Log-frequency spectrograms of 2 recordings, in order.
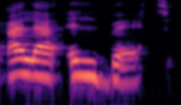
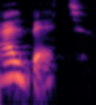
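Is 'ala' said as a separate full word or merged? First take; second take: full; merged. First: The word ala is said fully and separately. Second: The word ala merges into the following word. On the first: The speaker calls it wrong. "we won't say على البيت" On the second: The speaker calls it right. "we just say البيت"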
